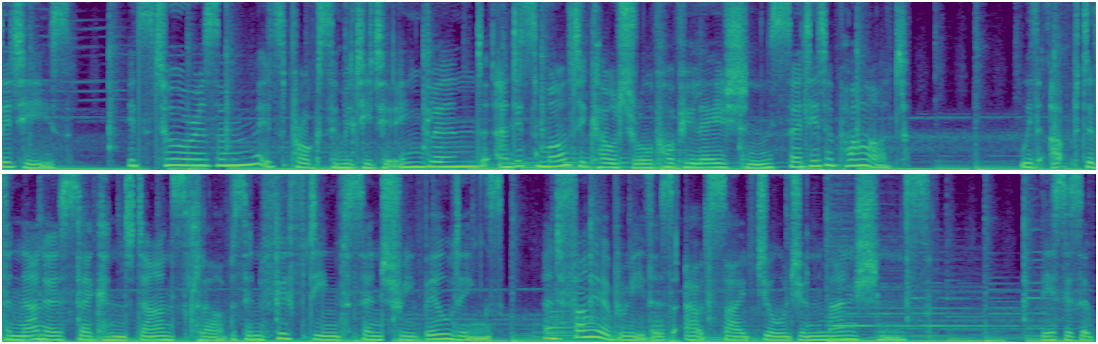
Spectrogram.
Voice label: Edinburgh voice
